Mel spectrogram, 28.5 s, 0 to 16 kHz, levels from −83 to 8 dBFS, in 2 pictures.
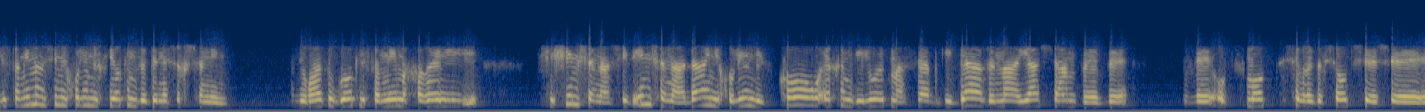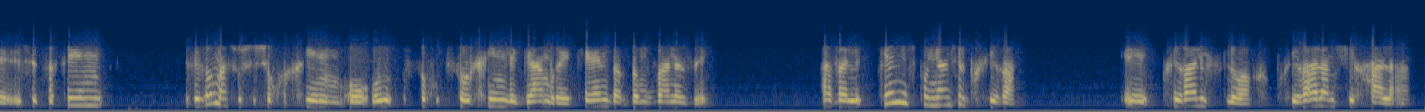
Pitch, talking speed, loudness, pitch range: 215 Hz, 130 wpm, -19 LUFS, 190-310 Hz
